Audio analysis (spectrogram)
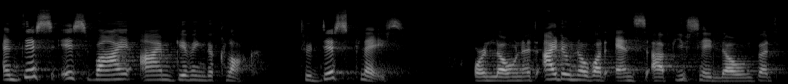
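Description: A woman in her seventies with a Dutch accent, giving an informal, halting chapel talk in English as a second language. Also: mid-range voice. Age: 70s. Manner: warm, halting, non-native phrasing. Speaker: chapel speaker. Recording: long hall reverb.

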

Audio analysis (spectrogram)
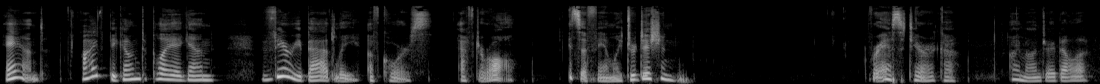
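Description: An older American woman reading a scripted personal story, gentle and reflective, as a feature presenter. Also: medium pitch, animated, unhurried, creaky, long pauses, slightly rough. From United States.

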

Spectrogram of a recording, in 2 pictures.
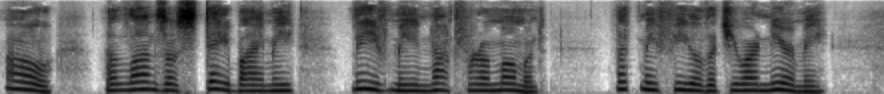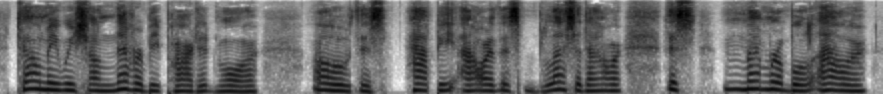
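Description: A man's voice: sits high, steady tone, unhurried, warm tone, no room sound, voice pushed up. A man reading a lovesick young woman in an audiobook, pleading and gushing in a raised voice.

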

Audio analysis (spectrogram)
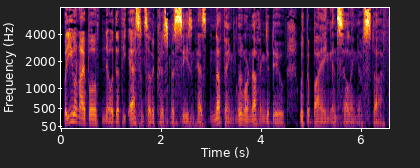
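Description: Man with a dull, husky voice. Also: sits low, a little fast, mellow, no echo. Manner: conversational, asks the congregation questions. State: congested from a cold-like ailment after a tooth extraction. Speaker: pastor. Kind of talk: sermon.

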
